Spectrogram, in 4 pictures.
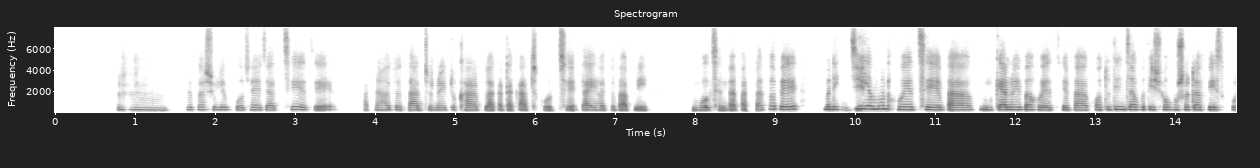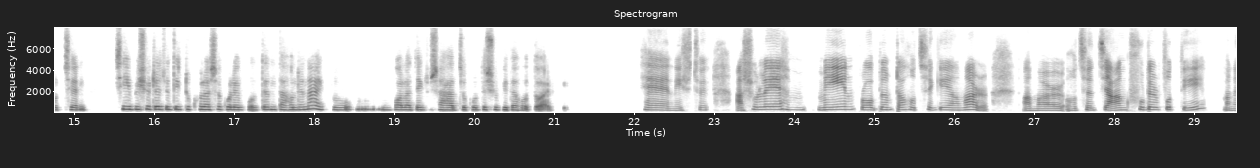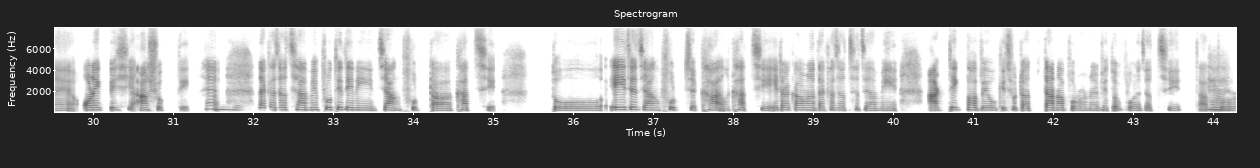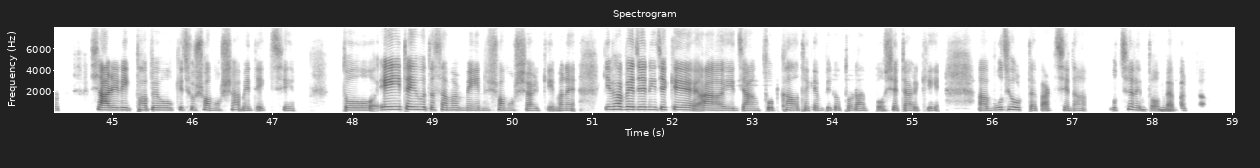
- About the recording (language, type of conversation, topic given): Bengali, advice, জাঙ্ক ফুড থেকে নিজেকে বিরত রাখা কেন এত কঠিন লাগে?
- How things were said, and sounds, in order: in English: "junk food"; in English: "জাঙ্ক"; horn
